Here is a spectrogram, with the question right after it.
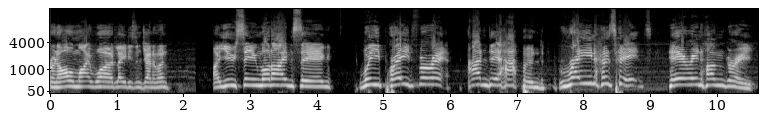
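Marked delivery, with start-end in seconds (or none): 2.4-10.6 thrilled race caller, words stretched for drama; excited commentary. Real, not acted. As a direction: announce the rain with real, building excitement. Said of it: "hear the excitement in my voice".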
